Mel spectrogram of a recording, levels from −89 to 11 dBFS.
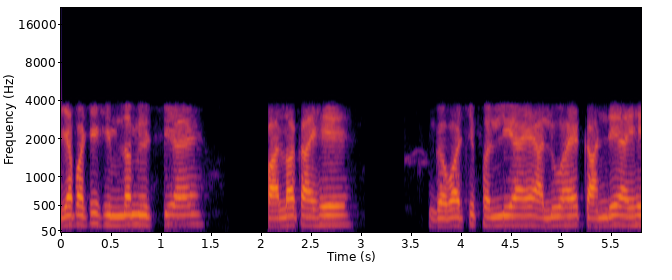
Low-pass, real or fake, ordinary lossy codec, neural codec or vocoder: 3.6 kHz; real; Opus, 16 kbps; none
